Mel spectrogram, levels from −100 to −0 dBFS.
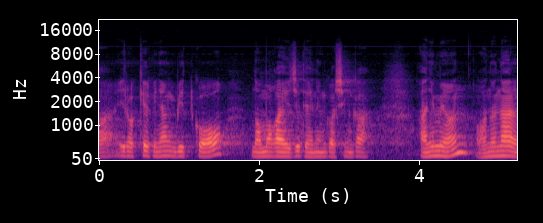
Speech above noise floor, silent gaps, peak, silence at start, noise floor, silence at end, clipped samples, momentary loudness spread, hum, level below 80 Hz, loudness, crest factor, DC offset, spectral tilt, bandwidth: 21 dB; none; -16 dBFS; 0 s; -55 dBFS; 0 s; under 0.1%; 11 LU; none; -76 dBFS; -35 LUFS; 20 dB; under 0.1%; -6.5 dB/octave; 12 kHz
